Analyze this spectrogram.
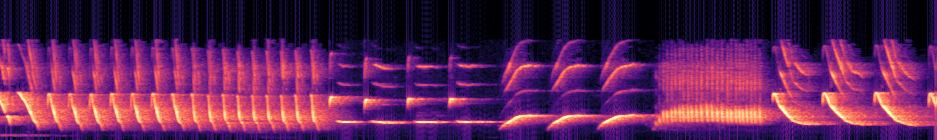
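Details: Canary song of the luxury style, used as a lure to stimulate other canaries: a fast run of even, high buzzy trilled notes, then brief chips and a series of loud sweeping downslurred whistles, ending in rapid repeated slurs.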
